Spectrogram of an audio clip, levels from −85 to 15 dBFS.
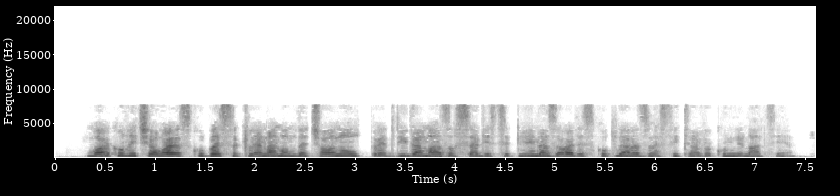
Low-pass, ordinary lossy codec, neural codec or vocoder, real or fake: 10.8 kHz; AAC, 24 kbps; codec, 24 kHz, 0.9 kbps, WavTokenizer, medium music audio release; fake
